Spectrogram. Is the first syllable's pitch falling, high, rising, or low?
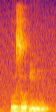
low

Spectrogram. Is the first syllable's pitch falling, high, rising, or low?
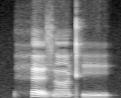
falling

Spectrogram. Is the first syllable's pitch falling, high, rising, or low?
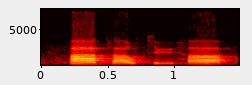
high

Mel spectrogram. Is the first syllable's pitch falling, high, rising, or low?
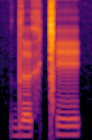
low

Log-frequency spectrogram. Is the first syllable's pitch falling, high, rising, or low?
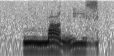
falling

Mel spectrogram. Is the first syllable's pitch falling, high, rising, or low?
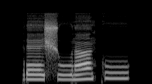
low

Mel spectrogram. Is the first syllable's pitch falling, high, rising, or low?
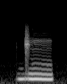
high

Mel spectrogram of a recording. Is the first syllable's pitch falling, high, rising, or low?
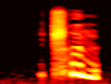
falling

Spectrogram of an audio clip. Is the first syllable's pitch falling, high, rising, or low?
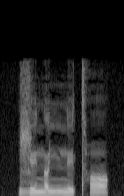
high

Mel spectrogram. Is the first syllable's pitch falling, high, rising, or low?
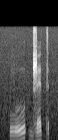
rising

